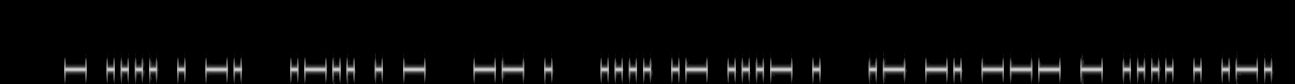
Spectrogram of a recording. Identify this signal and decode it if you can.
Morse code, heard as a keyed tone, about 17 wpm, 700 Hz. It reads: THEN LET ME HAVE ANOTHER
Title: Sentences from Top 1000 Words - Review Part 2 - 17wpm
